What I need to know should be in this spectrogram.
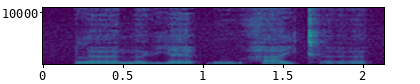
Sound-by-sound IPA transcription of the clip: l œː˧ n̪ ɵ˧ ɥ j ɛː˧ p̚ w uː˨˩ h aː˥ j kʰ œː˨˧

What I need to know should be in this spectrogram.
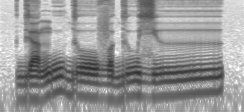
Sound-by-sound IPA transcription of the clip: ɡʲ a ŋ u ɡʲ oː v ɐ ɡʲ u zʲ ɨː

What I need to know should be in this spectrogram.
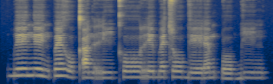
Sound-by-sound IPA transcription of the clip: b eː˦ ŋ eː˦˨ ŋ p ɛ˦ ɣ o˨ kʼ a˨ n r iː˨ kʰ oː˦ r e˦ b ɛ˦ t͡s oː˦ ɡ eː˨ ɾ ɛ˦ m k͡p oː˨ ɡ͡b iː˦ ŋ

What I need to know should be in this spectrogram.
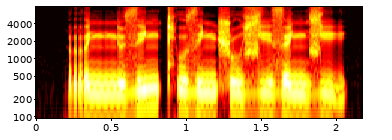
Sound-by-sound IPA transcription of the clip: r a ɲ ə ɲ ɾ ʉ z i ɲ cʰ u z i ɲ ʂ u ʑ i z ɛ ɲ ʑ i

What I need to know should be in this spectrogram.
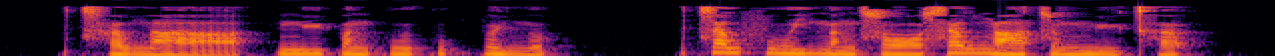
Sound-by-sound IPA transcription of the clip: t͡sʰ ɐ˨ w n̪ aː˨˩ | ŋ yː˧ p ɐ˨ ŋ kʷ e˨˥ j kʷ ɪ˧ k̚ p ɵ˨ ɥ n̪ ʊ˨ k̚ | t͡s ɐ˥ w f uː˧ j ŋ ɐ˨˧ ŋ s ɔː˨˧ s ɐ˥ w ŋ aː˨˥ t͡s ʊ˨˧ ŋ m yː˨˥ kʰ ɐ˧ p̚

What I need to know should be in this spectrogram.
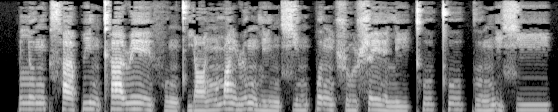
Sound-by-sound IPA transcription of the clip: l ʊ˥ ŋ t͡sʰ ä˥˧ p i˥˩ n kʰ ä˥ ɻ e˥˩ ɪ̯ f ʊ˨˩ ŋ t̪ʰ j ɑ˧˥ ŋ m ɑ˥˧ ŋ ɻ ʊ˥˩ ŋ l i˨˩ n ɕ i˧˥ n p ɤ˥˩ ŋ ʂ u˧˥ ʂ e˥˩ ɪ̯ l i˨˩ kʰ u˥ t̪ʰ u˥ k ʊ˧˥ ŋ i˨˩ ɕ i˥

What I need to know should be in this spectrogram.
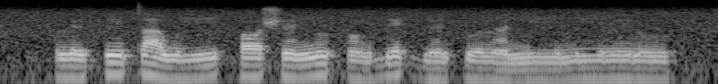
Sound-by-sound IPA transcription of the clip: l ɨ˨ f ĩ˦ t a˦˨ w iː˨˦ h ɔ˧ ʃ ɛ̃˧ ŋ ũ˦ h ɔ̃˨ ɡ͡b e˦ ɡ͡b ɛ̃˨ k͡p u˨ l ã˨ ɲ iː˨ m iː˧ l ĩ˧ ɾ u˧

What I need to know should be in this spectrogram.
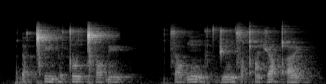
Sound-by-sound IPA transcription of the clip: ɗ ɔ ǀʰ y j u t ɔ̃ ǀʰ ɔ ɠ y | t͡s ɔ ɠ ũ ɡ ɔ t d͡ʒ ũ d͡z y qʼ ɔ̃ ʃ y qʼ y

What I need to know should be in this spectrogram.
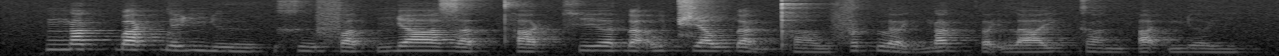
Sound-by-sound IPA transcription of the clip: ŋ a˦˥ k̚ ɓ a˦˥ k̚ l i˨˦ ɲ ɨ̤˨˩ | x ɨ̤˨˩ f a˨˩ t̚ ɲ aː˧ z a˨˩ t̚ t̪ʰ a˨˩ k̚ x i˧ ə̯ ɗ a̰˧˥ w t͡ɕ a˧ w ɗ a̰˧˨ ŋ t̪ʰ a̤˨˩ w f ə˦˥ t̚ l ə˧˩ j ŋ a˦˥ k̚ ʔ ə̰˧˨ j l a˨˦ j k a̤˨˩ ŋ ʔ a̰˧˨ j ɲ ə̤˨˩ j

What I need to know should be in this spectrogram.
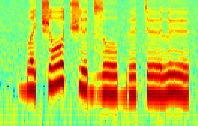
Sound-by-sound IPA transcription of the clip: b ɐ t͡ʃ ɔ t͡ʃ ʏ d͡z o b ʏ t ø l ʏ

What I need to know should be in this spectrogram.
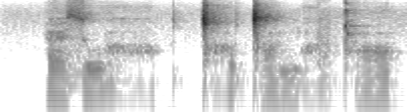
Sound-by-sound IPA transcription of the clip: æ z u ɦ ɔ̤ | ǀ ɔ̤ o̯ ǀ ɑ ŋ ɔ̤ v ʈʰ ɑ

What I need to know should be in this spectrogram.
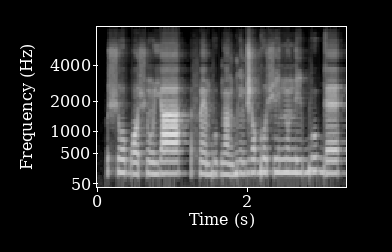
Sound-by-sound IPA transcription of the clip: ʃ o˧ b ɔ˨ ʃ ũ˨ j a˧ | f ɛ̃˨ b u˨ ɡ ã˨ ɡ͡b ĩ˧ d͡ʒ ɔ˦ ɡ o˦˨ ʃ i˧ n ũ˧ n i˧ b u˦ ɡ ɛ˧

